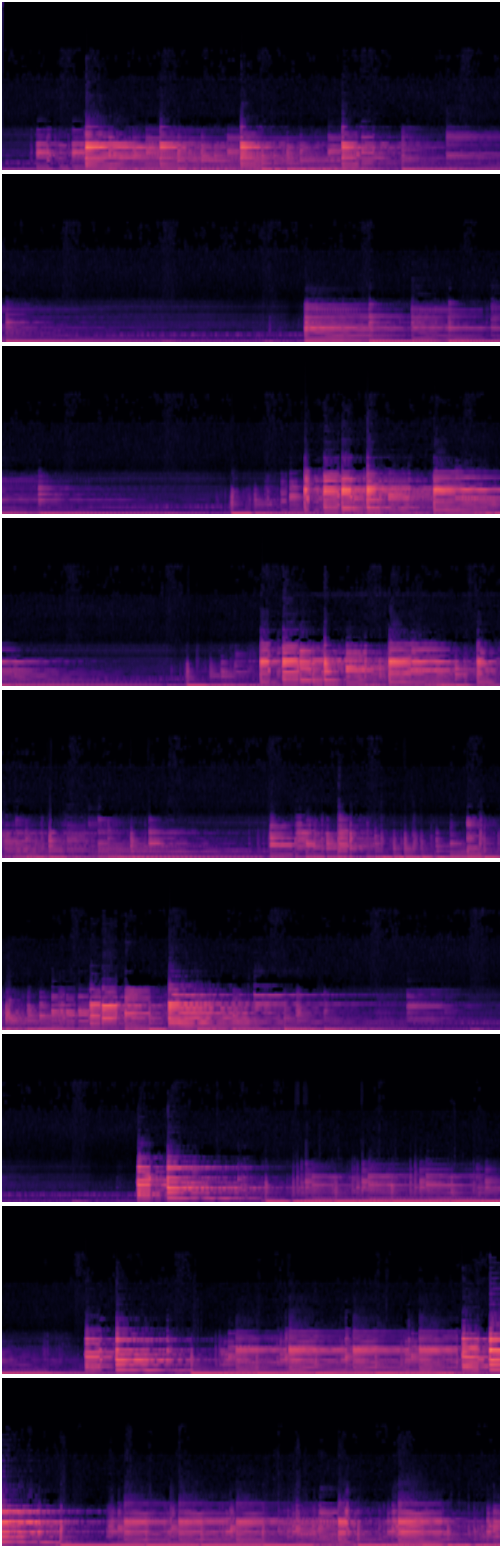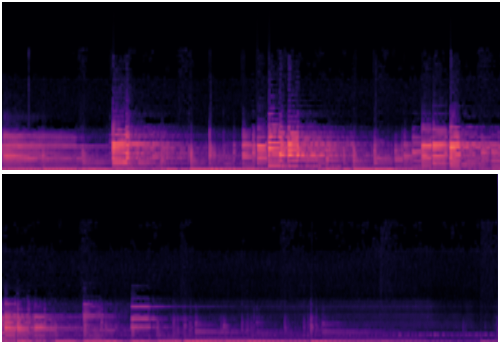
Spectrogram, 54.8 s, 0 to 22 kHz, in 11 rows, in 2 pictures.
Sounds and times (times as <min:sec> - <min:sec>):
Acoustic guitar: 0:00.0 - 0:54.7
Strum: 0:00.0 - 0:54.7.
